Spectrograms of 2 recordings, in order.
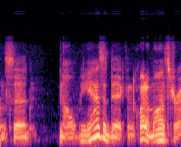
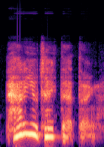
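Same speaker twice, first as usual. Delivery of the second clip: higher and louder, stunned disbelief; sick curiosity; 11 semitones higher, 7 dB louder than usual. Acted. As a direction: blurt it out, morbidly curious. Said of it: "with sick curiosity written all over his face".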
